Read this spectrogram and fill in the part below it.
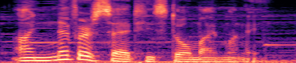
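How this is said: The stress falls on the word never. It denies ever having said it. "Now let's put the emphasis on the never"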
